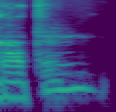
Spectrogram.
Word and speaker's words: Gautam: Gotham is pronounced like the city in Batman.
